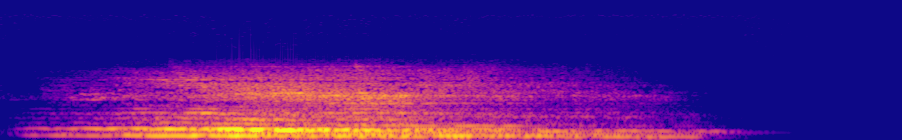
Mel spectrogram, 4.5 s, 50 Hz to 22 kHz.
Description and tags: CR SharktopusRoar2Depths
Sharktopus roar, medium perspective.
monster, octopus, roar, shark, water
